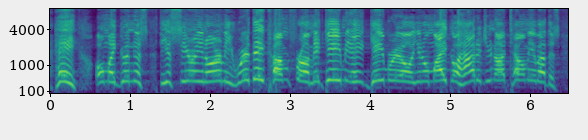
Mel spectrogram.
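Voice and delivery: loud, high, flustered God caught off guard; panicked surprise. Pretend. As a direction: shout it like you just spotted the army at the gate. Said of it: "He's not sitting there going".

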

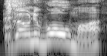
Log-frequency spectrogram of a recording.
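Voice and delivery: loud, high British, "Walmart" without L or R; British accent. Shown as a demonstration. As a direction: flatten "Walmart" into mock British. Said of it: "No L".

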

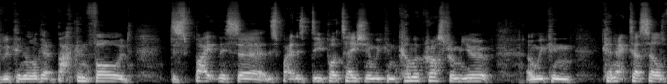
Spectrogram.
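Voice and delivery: an announced plan, growing grander as it goes; eureka excitement. Acted. The Stringlishman announcing his idea, excited and rising.

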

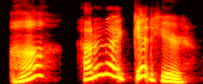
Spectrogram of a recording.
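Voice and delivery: high-pitched confused voice; puzzled, pitch jumping way up; bewildered. Acted. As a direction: sound baffled at where you are. Confused character regains his senses.

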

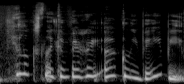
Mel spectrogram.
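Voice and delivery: a touch of mirth; amused, laughing. A narrator's reading. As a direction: say it as if about to laugh. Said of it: "laughed Sarah".

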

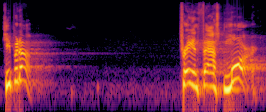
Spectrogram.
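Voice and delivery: mock pastor telling the flock to try harder. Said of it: "the pastor then just goes".

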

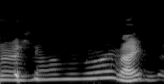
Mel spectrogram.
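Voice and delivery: high, mumbled British mumbo; mumbled British accent. Shown as a demonstration. Co-host can only do it mumbling, mumbled British accent. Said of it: "I can only do a British accent when I'm mumbling".

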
